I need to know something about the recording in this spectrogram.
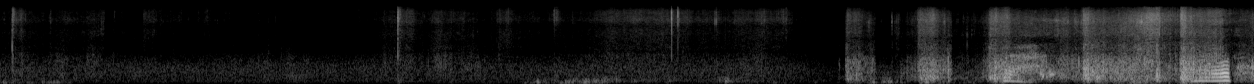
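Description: Birch twigs being broken off: a few faint, sharp snaps. About eight seconds in, a bundle of cut birch twigs starts rustling loudly, handled close up.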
